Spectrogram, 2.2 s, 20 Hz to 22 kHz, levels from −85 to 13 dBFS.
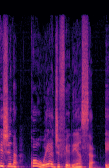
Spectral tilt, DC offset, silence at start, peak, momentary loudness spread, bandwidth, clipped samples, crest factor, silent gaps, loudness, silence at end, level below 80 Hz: -4.5 dB/octave; under 0.1%; 0 s; -4 dBFS; 6 LU; over 20 kHz; under 0.1%; 14 dB; none; -17 LUFS; 0 s; -68 dBFS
